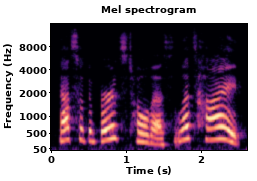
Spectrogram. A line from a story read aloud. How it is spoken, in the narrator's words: cried the monkeys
